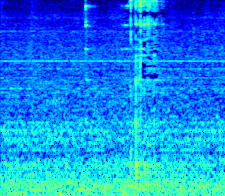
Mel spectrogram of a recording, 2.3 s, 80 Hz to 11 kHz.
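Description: Two small 18K yellow gold rings clinking against each other between the fingers: a faint tick just under a second in, then a brief rattle of light metallic clicks soon after.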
